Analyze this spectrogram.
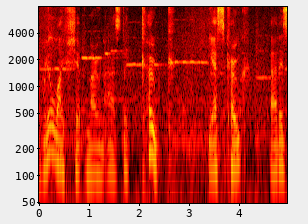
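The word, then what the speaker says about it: koch: similar to the real-life ship known as the Coke yes coke that is how it's actually pronounced any ideas you dirty little ferret the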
